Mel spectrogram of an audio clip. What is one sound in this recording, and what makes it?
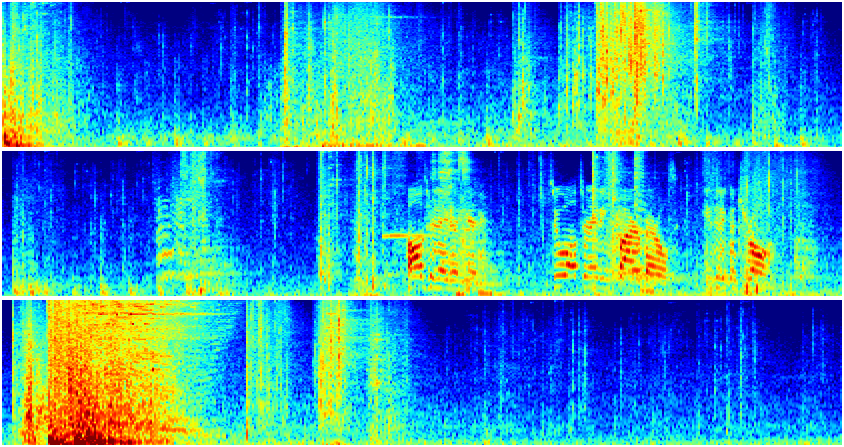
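Footsteps tap on hard metal floors.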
